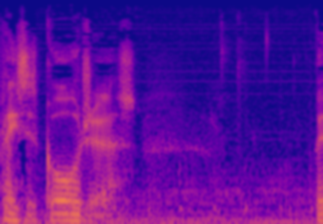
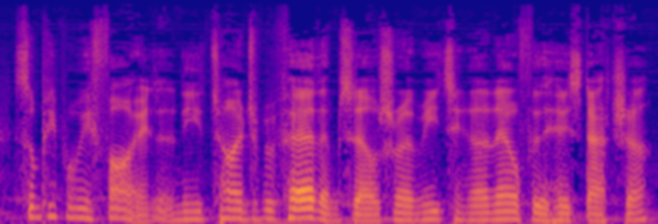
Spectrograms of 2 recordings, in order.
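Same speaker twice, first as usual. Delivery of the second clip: hammed-up, higher Victorian butler voice; fussy butler accent; 3 semitones higher, 7 dB louder than usual. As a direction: overdo the servile elf butler, close to cracking up. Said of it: "doing that stupid accent".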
